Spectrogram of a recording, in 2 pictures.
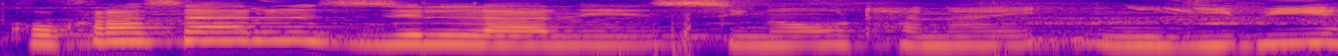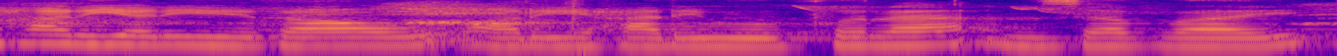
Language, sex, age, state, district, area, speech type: Bodo, female, 30-45, Assam, Kokrajhar, rural, spontaneous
